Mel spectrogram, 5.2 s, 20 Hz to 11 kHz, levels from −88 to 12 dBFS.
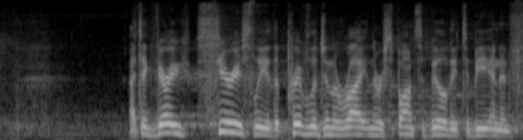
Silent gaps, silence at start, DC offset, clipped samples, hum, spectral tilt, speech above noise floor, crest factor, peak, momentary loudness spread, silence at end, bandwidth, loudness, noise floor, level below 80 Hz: none; 0.1 s; under 0.1%; under 0.1%; none; -6 dB/octave; 29 dB; 16 dB; -12 dBFS; 6 LU; 0 s; 11 kHz; -26 LUFS; -55 dBFS; -68 dBFS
